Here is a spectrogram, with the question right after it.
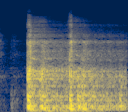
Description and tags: Tos Sound FX
A bored cough in an arena
Bored, Cough, Sarcasm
